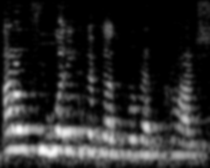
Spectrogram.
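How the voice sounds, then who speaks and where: A woman's voice: high-pitched, quick pace, distant mic, natural voice. A woman playing a puzzled but resolute western daughter under siege in an amateur radio play. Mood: puzzled, urgent. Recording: echoey hall, loud crowd and noise.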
